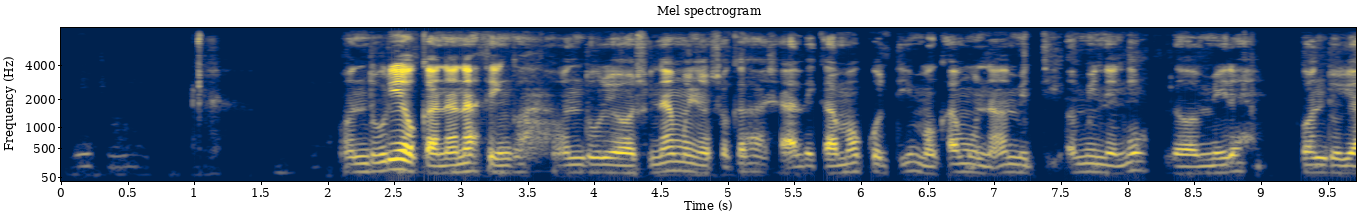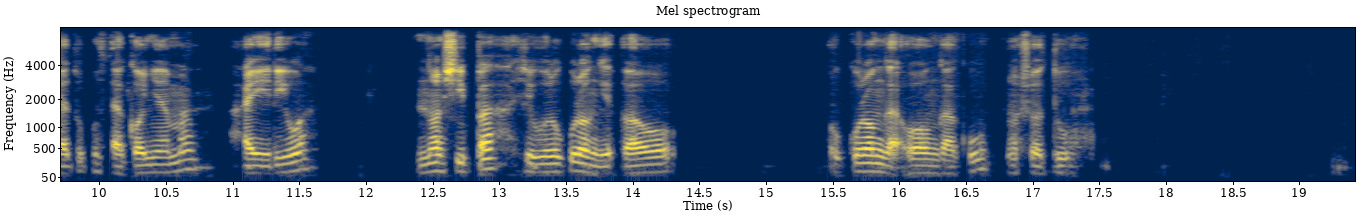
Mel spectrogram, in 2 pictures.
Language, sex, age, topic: Oshiwambo, male, 36-49, agriculture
